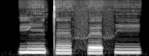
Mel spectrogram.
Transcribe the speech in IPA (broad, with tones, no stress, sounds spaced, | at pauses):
j ĩ˦ t ɛ̃˧ f ɛ˧ f i˦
